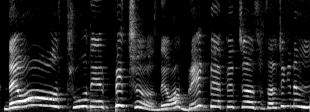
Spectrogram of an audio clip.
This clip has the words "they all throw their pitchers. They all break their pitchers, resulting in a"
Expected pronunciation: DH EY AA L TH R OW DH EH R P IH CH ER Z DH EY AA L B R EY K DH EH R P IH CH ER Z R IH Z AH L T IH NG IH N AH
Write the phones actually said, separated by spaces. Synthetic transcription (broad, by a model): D EY AA L T R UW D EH R P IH CH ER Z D EY AA L B R EY K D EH R P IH CH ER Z R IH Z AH L T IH NG IH N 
